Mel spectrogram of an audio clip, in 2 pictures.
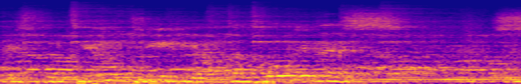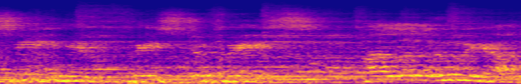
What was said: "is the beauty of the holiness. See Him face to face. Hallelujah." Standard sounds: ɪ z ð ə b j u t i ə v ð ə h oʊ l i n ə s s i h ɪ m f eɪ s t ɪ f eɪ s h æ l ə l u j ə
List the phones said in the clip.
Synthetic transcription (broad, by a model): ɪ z ð ə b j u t i ə v ð ə h oʊ l i n ə s s i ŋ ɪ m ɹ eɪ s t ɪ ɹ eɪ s h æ l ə l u j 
